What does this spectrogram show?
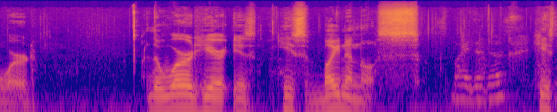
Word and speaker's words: hisbonenus: Hitbonenut is the noun, or I pronounce it hisbonenus.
